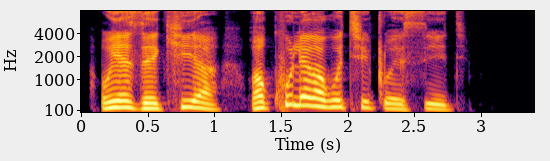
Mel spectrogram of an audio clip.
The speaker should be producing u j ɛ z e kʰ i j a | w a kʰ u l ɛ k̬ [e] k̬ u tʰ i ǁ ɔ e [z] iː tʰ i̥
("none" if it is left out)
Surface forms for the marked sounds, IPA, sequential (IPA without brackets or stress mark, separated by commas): a, s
